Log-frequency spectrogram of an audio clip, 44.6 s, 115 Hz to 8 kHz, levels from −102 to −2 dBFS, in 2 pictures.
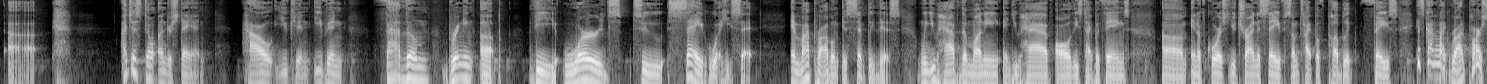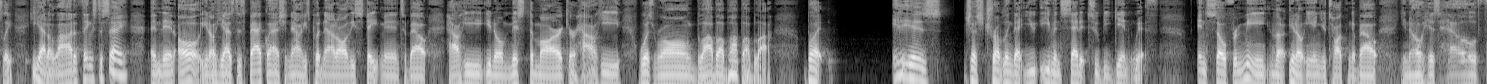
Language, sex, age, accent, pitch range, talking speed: English, male, 20-39, American, 90-110 Hz, 170 wpm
